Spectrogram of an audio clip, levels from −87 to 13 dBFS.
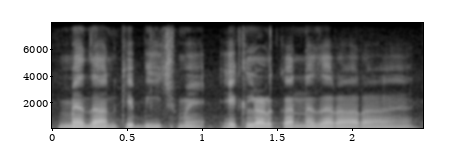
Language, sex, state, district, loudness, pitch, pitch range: Hindi, male, Uttar Pradesh, Lucknow, -16 LUFS, 125 Hz, 125-135 Hz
